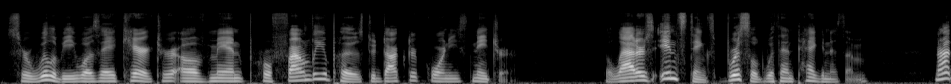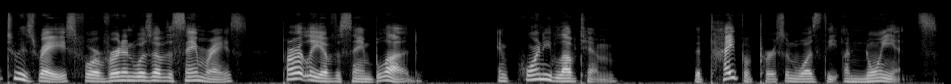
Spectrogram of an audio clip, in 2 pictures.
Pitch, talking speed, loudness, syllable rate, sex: 160 Hz, 140 wpm, -21 LUFS, 4.6 syllables/s, female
